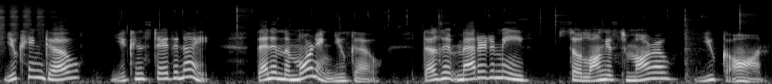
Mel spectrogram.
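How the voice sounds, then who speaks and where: A high-voiced, feisty small Chinese woman. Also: big pitch swings, measured pace, no echo. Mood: teasing, brusque. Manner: scolding, clipped broken English.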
